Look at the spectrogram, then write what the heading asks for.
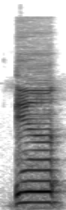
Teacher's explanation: नून साकिन के बाद काफ इख्फा हकीकी होगा।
